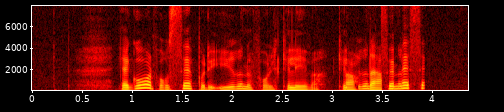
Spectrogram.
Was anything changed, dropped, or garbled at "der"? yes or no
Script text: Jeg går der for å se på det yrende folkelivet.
yes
